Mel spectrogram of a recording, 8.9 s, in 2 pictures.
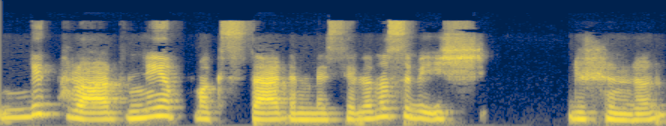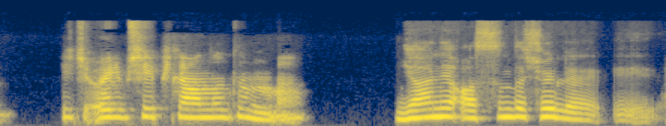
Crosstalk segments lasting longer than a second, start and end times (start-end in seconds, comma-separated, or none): none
